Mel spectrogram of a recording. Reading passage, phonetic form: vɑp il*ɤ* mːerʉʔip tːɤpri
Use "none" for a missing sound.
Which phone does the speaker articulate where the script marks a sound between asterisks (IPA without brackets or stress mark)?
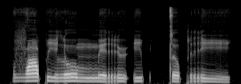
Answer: o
